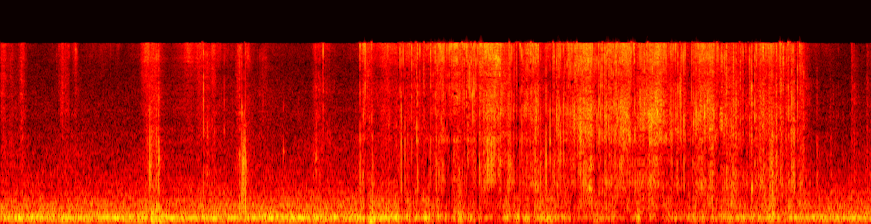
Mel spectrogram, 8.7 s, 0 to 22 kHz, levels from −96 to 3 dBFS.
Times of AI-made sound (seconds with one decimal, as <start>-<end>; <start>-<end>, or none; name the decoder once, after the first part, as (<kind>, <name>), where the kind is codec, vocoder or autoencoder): 1.4-2.0 (autoencoder, DAC-VAE)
